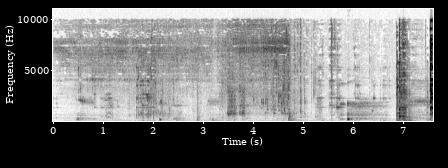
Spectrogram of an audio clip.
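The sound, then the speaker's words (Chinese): Dishes being scrubbed hard by hand in a sink: water splashes and sloshes in uneven bursts, splashing onto the washer's clothes, while plates and cutlery clink now and then, moderately quiet, with no voices. “哎呀，哎呀，这洗碗的水都溅到衣服上了。可是不用力洗的话，又洗不出来。”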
